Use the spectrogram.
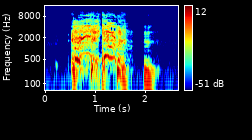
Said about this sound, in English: I muted myself and coughed. I'm going to do it again.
